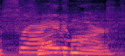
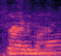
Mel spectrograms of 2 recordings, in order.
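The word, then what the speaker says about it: Friðheimar: Yeah, Friedemar. Friedemar.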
